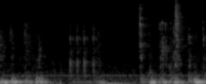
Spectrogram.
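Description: Faint keystrokes on a computer keyboard, a quick irregular run of key presses while typing a line of code.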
